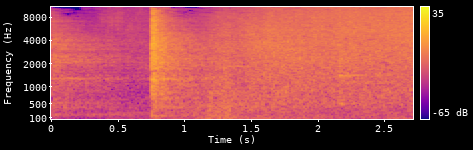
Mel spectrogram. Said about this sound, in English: A hopper train full of coal dumps its load at Ratcliffe-on-Soar, the second largest power plant in Britain. This one plant consumes 100 trainfuls of coal a week.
